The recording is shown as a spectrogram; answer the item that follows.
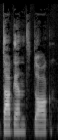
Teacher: So, you know, the pronunciation, the Hungarian accent is, we, we only have one sound for every vowel. We only have the one ah. So I couldn't make a difference between Doug and dog.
